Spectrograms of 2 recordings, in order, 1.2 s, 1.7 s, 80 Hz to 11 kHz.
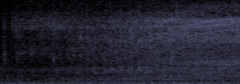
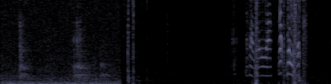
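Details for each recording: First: Sony Betamax SL-C9 video recorder, loaded with a test tape: smooth, even high-pitched whir as tape winds quickly, no scraping, squeal or catching; normal fast forward. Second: Sony Betamax SL-C9 video recorder, held on its side: light, irregular metallic clicks and rattles in short bursts from a loose screw rolling inside the chassis.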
